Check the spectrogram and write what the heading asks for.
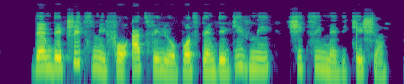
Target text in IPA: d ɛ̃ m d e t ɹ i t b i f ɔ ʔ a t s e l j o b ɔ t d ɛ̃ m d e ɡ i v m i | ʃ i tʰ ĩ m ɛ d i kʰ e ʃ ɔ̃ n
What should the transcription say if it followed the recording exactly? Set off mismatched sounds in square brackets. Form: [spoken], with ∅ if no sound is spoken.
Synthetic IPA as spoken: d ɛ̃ m d e t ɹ i t [m] i f ɔ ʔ a t [f] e l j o b ɔ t d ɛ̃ m d e ɡ i v m i | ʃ i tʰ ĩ m ɛ d i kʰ e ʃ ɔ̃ n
